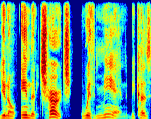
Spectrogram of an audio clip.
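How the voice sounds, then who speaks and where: A man with a plain, everyday voice and a fairly high pitch speaks at a fairly slow pace with ordinary pitch variation, in a very clean recording with a silent background and a dry, close sound with no echo. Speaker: preacher, bishop. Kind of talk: casual conversation, preaching tone. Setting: studio.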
